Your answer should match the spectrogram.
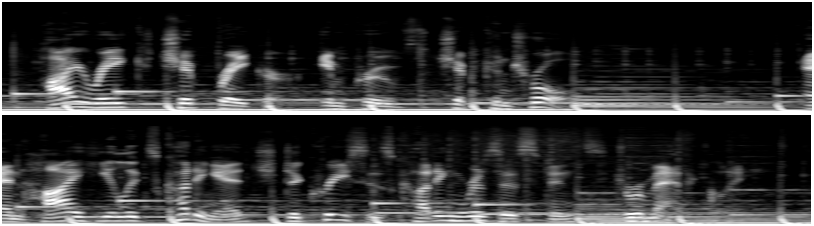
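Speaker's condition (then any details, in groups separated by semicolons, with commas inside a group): No condition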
